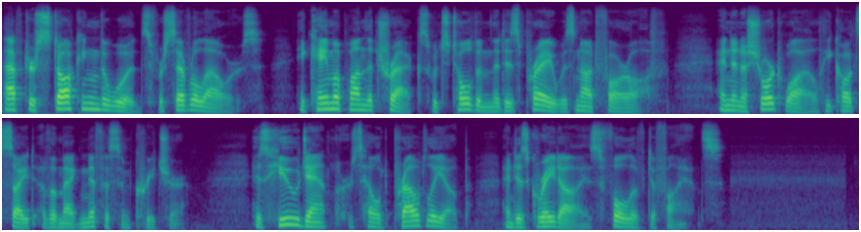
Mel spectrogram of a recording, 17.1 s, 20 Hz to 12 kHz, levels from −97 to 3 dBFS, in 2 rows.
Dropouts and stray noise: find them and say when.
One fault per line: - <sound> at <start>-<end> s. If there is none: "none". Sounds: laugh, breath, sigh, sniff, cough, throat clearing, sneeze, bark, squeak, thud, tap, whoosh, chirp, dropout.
none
